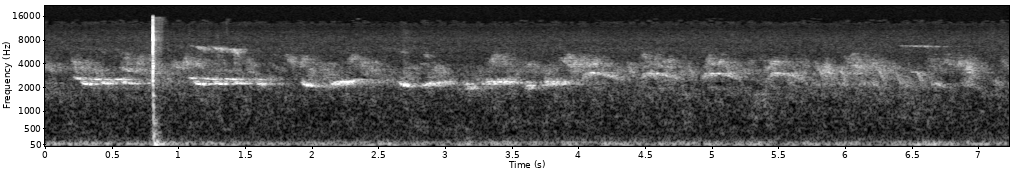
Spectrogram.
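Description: Faint birds chirping, a steady run of short quick notes, over a low rumble. A single sharp click comes a little under a second in.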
